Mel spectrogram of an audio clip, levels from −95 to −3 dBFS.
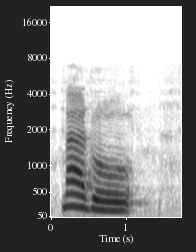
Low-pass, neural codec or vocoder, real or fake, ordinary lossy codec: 7.2 kHz; codec, 16 kHz, 2 kbps, FunCodec, trained on LibriTTS, 25 frames a second; fake; MP3, 96 kbps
